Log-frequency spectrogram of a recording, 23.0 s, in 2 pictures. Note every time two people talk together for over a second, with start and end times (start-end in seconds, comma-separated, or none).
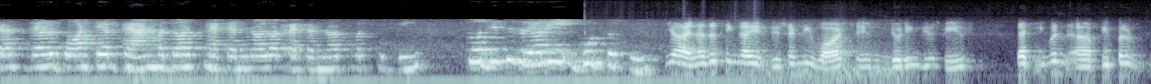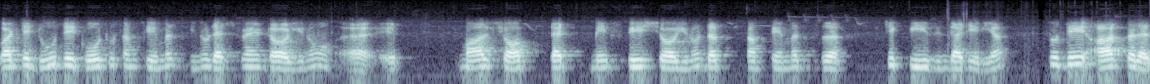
none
